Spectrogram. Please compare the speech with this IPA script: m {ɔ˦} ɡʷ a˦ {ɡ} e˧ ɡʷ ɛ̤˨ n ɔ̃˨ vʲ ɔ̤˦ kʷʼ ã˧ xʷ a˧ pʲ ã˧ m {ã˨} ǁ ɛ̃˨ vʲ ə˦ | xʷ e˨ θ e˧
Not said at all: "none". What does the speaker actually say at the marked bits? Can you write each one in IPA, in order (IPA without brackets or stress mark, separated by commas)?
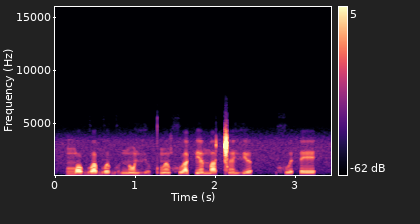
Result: ɔ˦, ɡʷ, a˨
